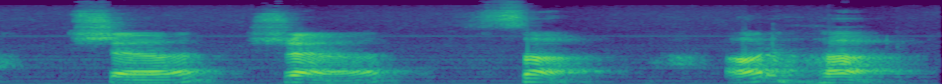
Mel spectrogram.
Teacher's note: इनके उच्चारण में अधिक मात्रा में वायु का उपयोग हो रहा है, मुंह से अधिक मात्रा में हवा निकल रही है और अधिक श्रम भी करना पड़ रहा है, इसीलिए इन्हें महाप्राण कहते हैं।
